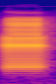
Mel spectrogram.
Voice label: EH, votrax speech; vectrex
